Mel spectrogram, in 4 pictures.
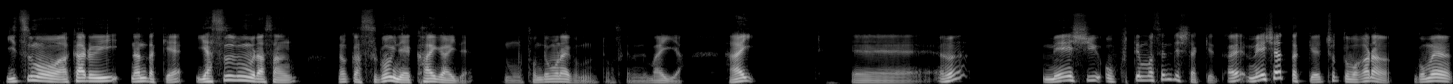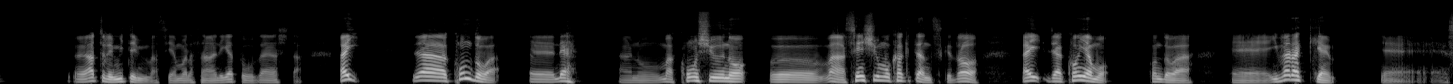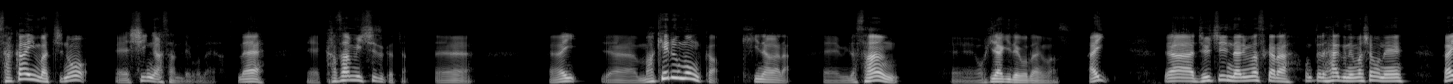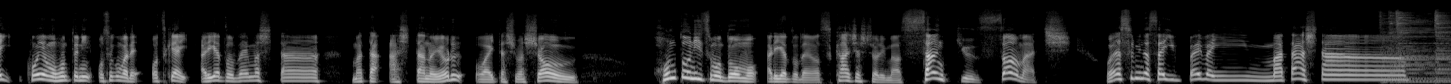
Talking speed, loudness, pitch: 350 characters per minute, -23 LUFS, 140 Hz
